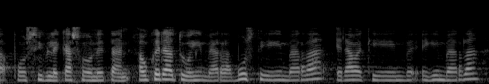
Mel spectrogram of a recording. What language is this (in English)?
Basque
